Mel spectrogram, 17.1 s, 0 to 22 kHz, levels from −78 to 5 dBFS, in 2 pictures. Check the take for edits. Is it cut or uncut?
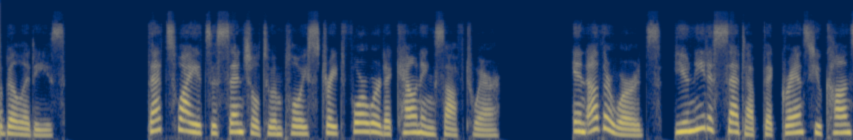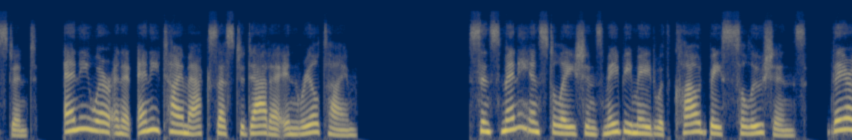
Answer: uncut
